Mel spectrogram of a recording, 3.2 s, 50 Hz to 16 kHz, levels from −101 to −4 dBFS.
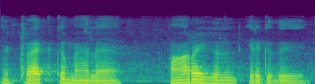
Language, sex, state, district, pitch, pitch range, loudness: Tamil, male, Tamil Nadu, Kanyakumari, 115 Hz, 105-130 Hz, -18 LUFS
